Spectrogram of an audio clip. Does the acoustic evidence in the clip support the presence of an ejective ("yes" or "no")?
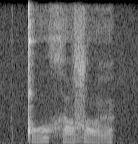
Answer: no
